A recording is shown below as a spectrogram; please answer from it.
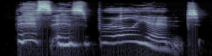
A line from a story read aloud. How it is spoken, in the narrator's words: she shouts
